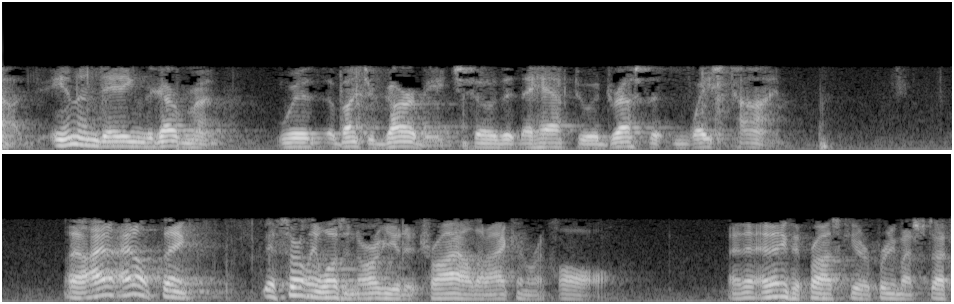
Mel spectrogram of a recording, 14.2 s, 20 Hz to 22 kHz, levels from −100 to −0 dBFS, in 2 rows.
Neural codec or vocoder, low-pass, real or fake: none; 3.6 kHz; real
